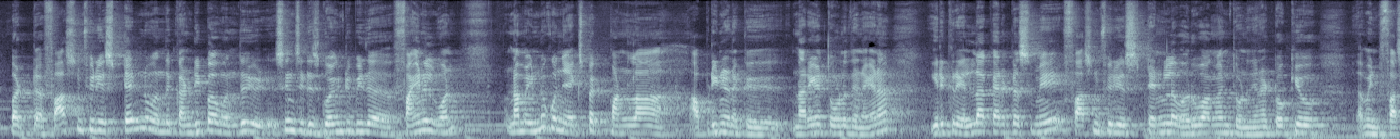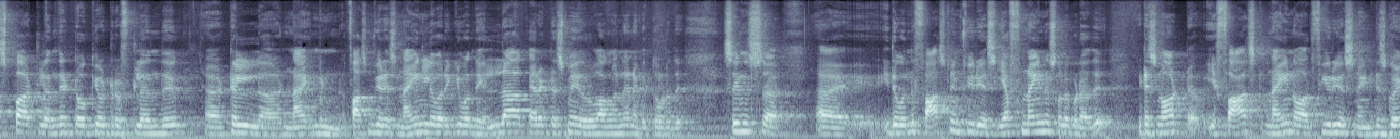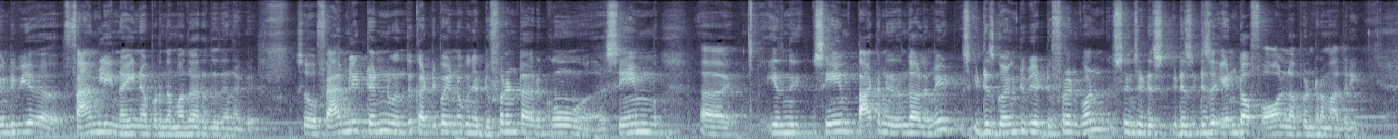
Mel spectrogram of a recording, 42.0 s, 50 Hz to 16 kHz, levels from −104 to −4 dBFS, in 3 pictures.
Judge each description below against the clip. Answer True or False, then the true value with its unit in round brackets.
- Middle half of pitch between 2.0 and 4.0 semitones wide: True (3.7 semitones)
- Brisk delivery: True (175 wpm)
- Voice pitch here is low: False (170 Hz)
